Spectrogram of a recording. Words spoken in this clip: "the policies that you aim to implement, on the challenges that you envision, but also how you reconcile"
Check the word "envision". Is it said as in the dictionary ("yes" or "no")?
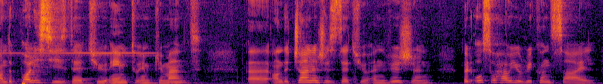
yes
